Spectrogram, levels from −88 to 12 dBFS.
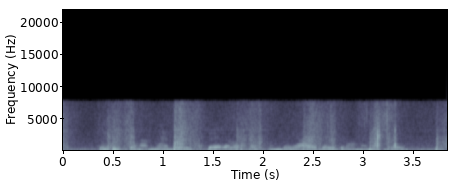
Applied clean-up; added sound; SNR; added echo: none; Walk, footsteps; 0 dB; reverberation time 0.2 s.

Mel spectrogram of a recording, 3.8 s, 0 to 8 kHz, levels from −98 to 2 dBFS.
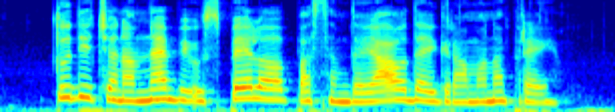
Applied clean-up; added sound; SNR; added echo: none; none; none; none.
